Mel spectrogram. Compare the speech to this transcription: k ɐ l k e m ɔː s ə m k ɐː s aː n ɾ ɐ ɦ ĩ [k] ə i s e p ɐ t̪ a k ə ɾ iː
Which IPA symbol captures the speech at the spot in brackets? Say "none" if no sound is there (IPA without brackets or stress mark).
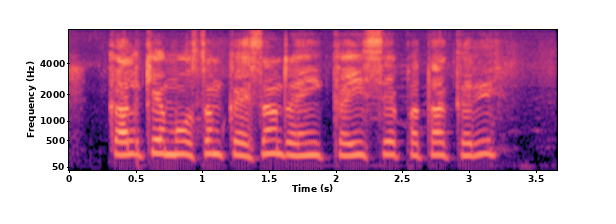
k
